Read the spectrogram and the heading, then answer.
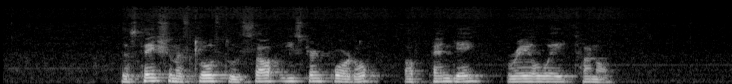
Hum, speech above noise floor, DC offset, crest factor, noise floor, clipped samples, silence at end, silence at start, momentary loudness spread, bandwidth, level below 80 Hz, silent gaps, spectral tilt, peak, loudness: none; 36 dB; under 0.1%; 18 dB; -55 dBFS; under 0.1%; 1.2 s; 1.2 s; 11 LU; 16 kHz; -58 dBFS; none; -8 dB/octave; -2 dBFS; -20 LUFS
